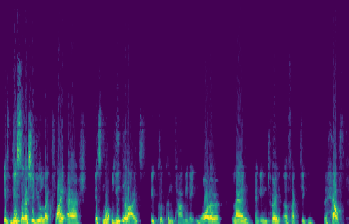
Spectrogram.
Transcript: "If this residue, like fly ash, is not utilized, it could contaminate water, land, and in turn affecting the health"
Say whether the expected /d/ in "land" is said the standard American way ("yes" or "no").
yes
